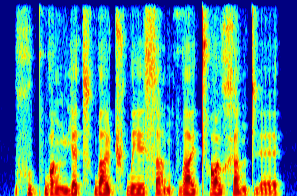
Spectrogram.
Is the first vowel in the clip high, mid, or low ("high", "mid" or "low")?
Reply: high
